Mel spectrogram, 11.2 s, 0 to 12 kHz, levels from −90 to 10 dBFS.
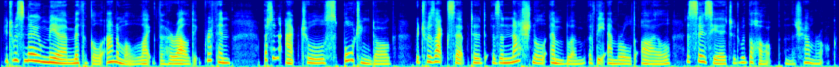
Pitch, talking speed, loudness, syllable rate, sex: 210 Hz, 175 wpm, -18 LUFS, 5.6 syllables/s, female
